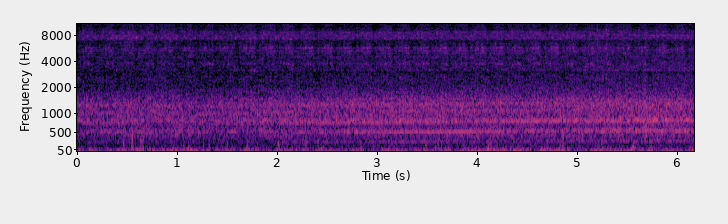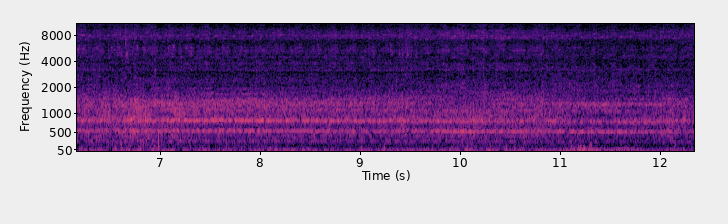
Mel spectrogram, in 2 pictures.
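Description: Lyric Graffiti e-bike cruising at a steady speed: the drive gives off a steady hum that holds its pitch, with low wind rumble on the microphone.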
